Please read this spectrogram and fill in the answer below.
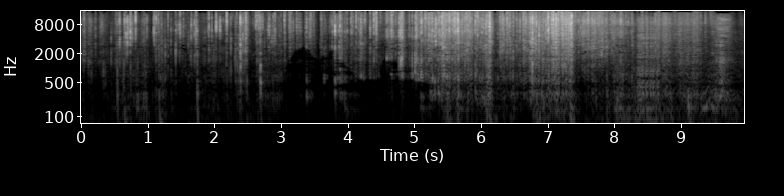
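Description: Thin plastic seal wrapping being torn and crinkled off a sealed package, a dense crackling rustle that eases briefly a little after three seconds in and is loudest in the second half.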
